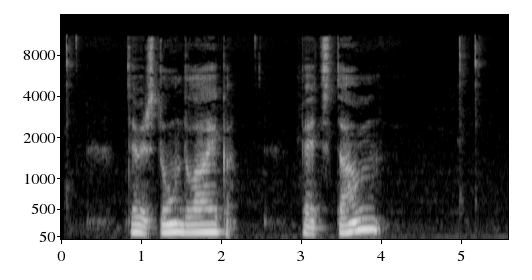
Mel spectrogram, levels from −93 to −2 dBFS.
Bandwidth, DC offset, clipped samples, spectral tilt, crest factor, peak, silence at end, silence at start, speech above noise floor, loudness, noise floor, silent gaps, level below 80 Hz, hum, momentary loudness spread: 11.5 kHz; under 0.1%; under 0.1%; -6.5 dB/octave; 16 dB; -10 dBFS; 1.6 s; 0.85 s; 48 dB; -24 LUFS; -71 dBFS; none; -60 dBFS; none; 18 LU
